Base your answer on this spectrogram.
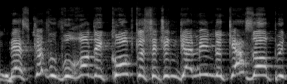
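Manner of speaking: heated, high-pitched angry yelling. In a heated argument, as others keep saying calm down: yelling. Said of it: "parce que tu hurles".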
